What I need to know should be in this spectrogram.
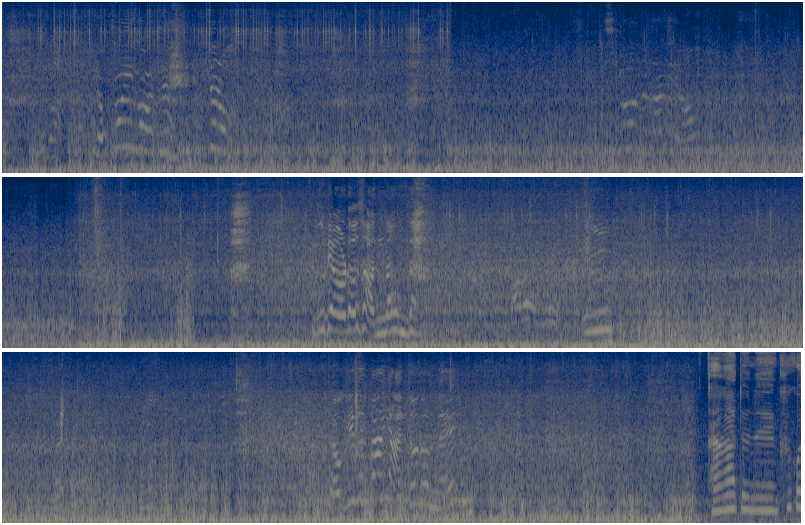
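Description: Wind rushes loudly against the microphone.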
